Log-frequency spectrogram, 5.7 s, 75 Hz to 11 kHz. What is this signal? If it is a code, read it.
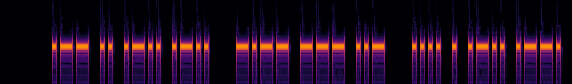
Morse code, heard as a keyed tone, about 31 wpm, 700 Hz. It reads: WILL YOU HELP
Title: Sentences from Top 1000 Words - Review Part 6 - 30wpm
